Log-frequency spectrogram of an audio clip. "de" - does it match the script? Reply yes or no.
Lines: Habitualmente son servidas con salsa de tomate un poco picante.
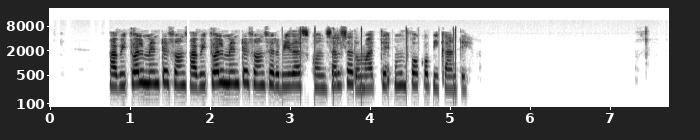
no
